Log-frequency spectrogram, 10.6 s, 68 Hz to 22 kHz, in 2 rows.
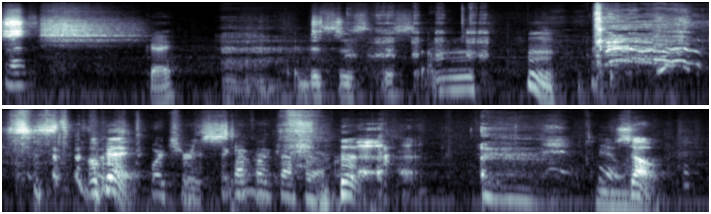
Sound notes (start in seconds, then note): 4.3 laughs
